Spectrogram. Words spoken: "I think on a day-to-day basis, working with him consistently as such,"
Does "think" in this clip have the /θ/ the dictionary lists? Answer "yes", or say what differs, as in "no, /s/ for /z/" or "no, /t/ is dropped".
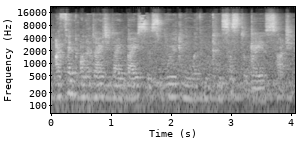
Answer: yes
